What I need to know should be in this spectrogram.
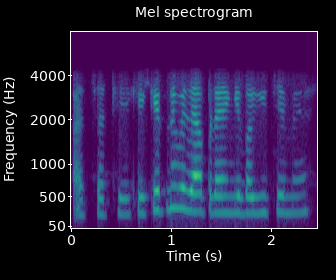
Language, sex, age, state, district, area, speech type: Urdu, female, 30-45, Bihar, Khagaria, rural, conversation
